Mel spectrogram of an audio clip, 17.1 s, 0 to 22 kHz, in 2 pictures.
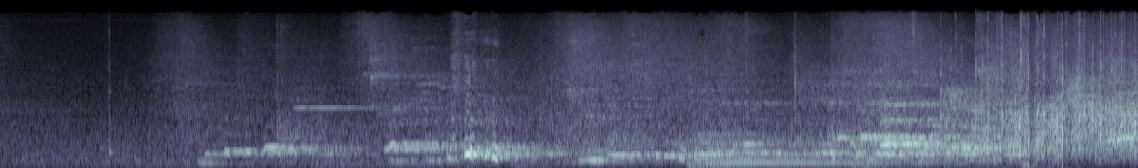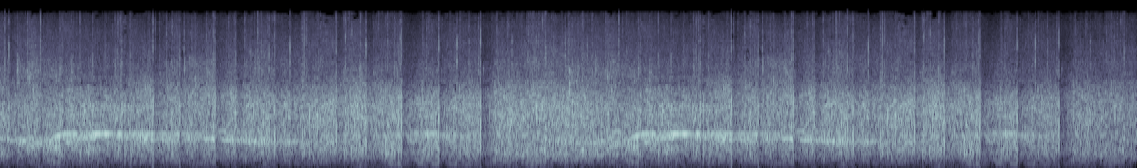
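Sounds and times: audience applauding: 5.8s - 17.0s.

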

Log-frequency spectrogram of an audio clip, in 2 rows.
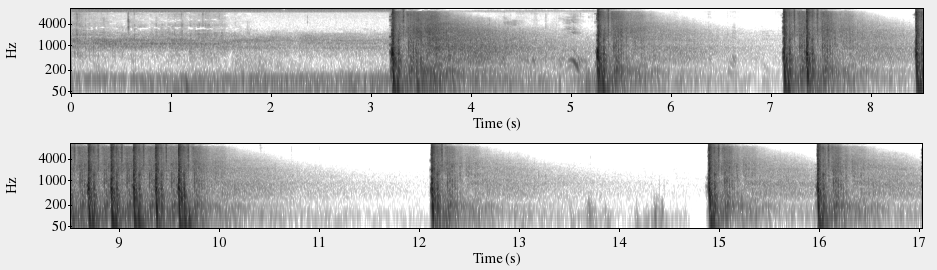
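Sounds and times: gunshots: 3.2s - 6.4s, 7.1s - 10.4s, 12.1s - 12.9s, 14.9s - 17.0s.

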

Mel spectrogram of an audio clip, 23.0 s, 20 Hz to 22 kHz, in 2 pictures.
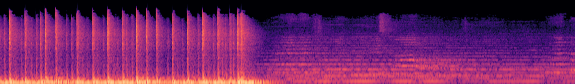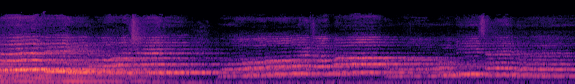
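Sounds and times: choir singing held notes: 5.2s - 22.3s.

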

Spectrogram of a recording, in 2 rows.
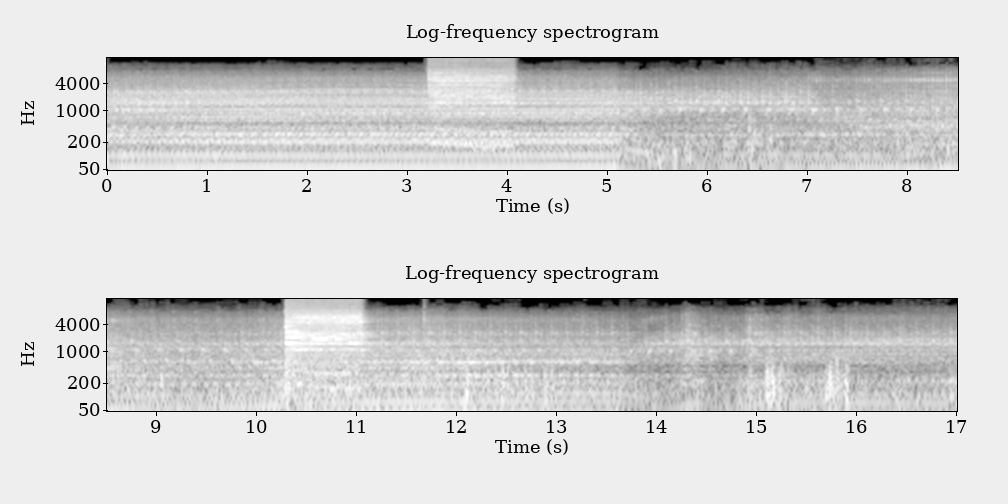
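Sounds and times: diesel truck engine idling: 0.0s - 17.0s
air brake valve hiss: 3.2s - 4.1s.

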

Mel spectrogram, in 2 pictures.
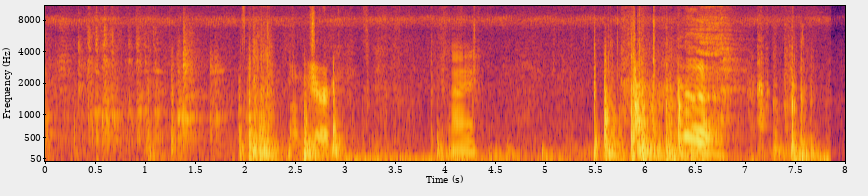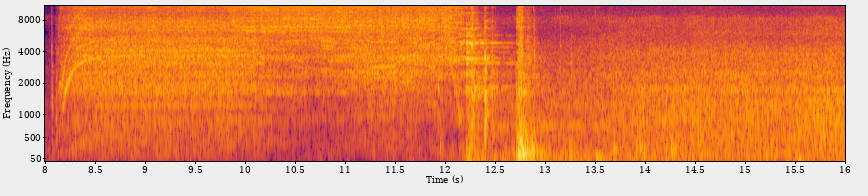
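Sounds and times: circular saw cutting wood: 8.1s - 16.0s.

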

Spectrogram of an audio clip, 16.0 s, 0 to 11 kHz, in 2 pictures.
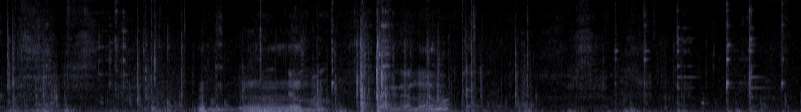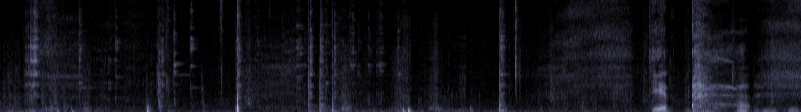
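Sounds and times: light clinks: 0.1s - 12.0s.

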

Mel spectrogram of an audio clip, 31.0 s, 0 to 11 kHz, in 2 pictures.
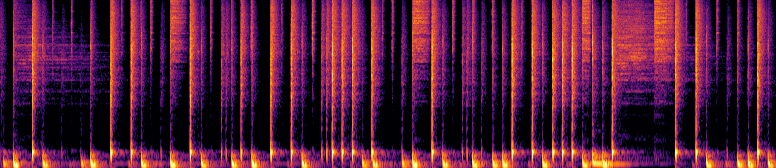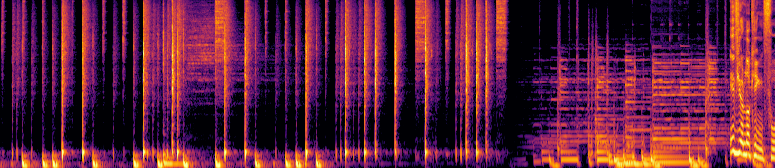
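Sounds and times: snare drum with shaker rattle: 0.0s - 1.6s, 8.3s - 25.7s
kick drum and hi-hat: 0.0s - 25.6s, 27.8s - 31.0s.

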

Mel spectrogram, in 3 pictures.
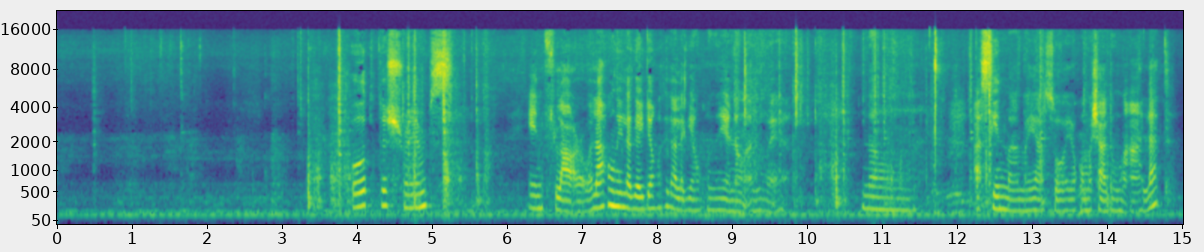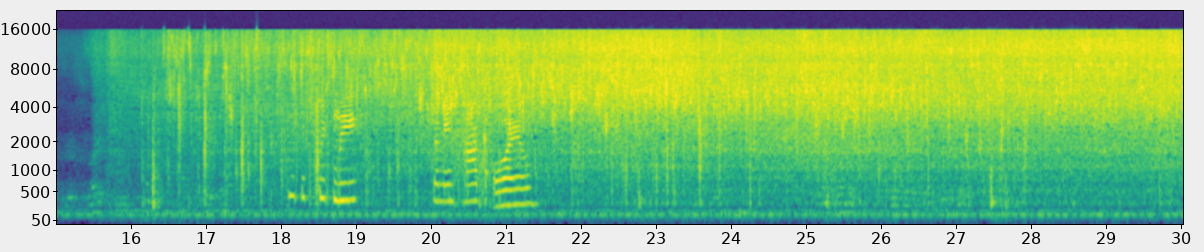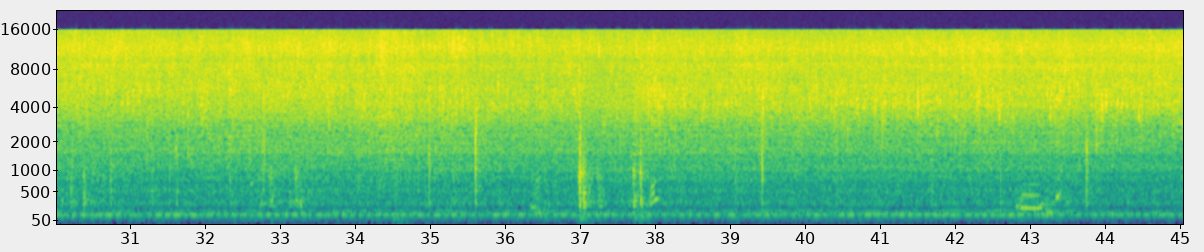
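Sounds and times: shrimp deep-frying in oil: 16.2s - 45.0s.

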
